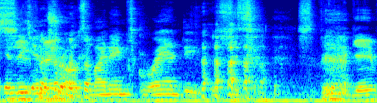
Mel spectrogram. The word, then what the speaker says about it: Grande: Apparently, her last name is pronounced Grandy, but I'm so used to Isn't saying there an Grande.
